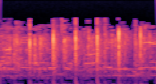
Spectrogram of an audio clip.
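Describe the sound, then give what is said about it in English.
Scattered, uneven claps from an audience ring out over a low murmur of voices, a handful of sharp hand strikes spread across a couple of seconds at moderate loudness. “You need to clap.”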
